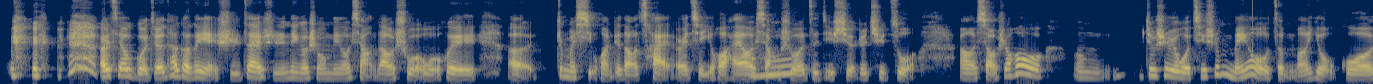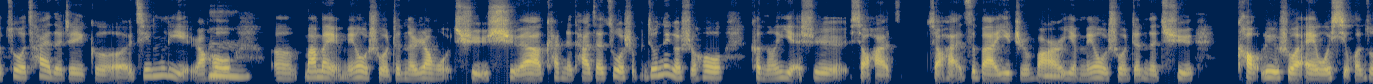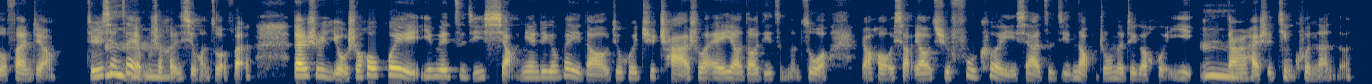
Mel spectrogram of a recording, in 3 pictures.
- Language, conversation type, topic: Chinese, podcast, 你小时候最怀念哪一道家常菜？
- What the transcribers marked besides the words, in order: laugh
